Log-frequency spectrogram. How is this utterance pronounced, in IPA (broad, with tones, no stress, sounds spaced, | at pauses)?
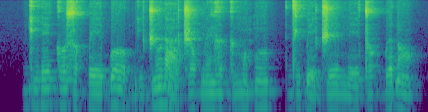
ɡ iː˧ ɾ eː˦ ɡ oː˦ z ɔ˧ k͡p eː˧ ɓ oː˦˨ ɡ͡b i˨ d͡ʒ ũ˦ ɾ aː˨ d͡ʒ ɔ˦ b ɛ̃˦ ɣ ə˦ ɡ ə˦ m ɔ̃˦ p ũ˦ | d i˨˦ ɓ eː˨ d͡ʒ eː˧ n eː˨ d ɔ˦˨ ɡ͡b ə˦ ɗ ɔ̃˧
